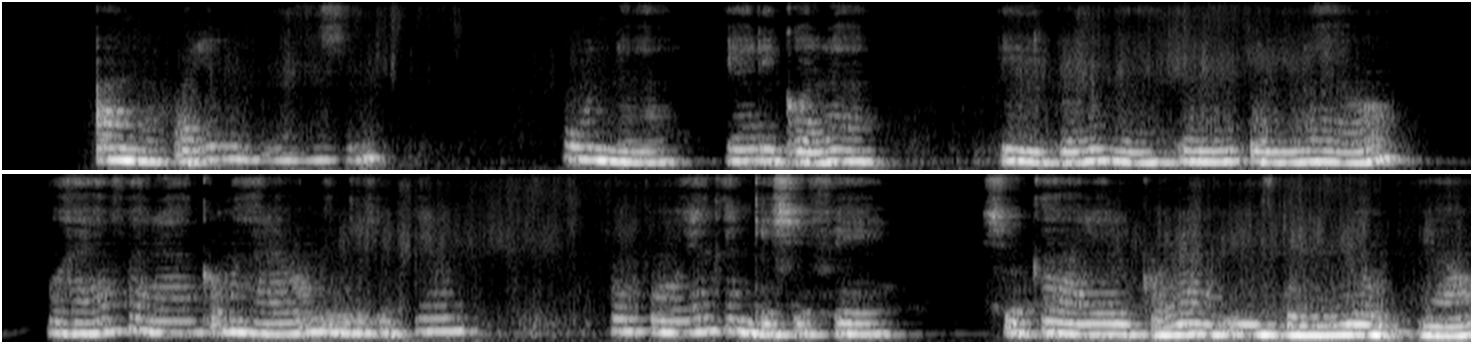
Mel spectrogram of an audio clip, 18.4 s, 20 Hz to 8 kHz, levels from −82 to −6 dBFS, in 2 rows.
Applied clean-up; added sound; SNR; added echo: neural separator model SepFormer DNS4.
